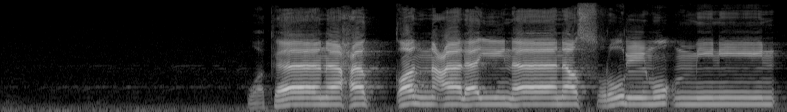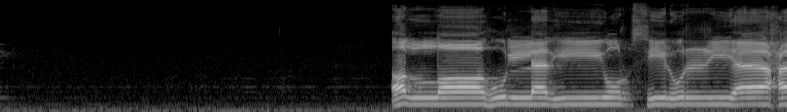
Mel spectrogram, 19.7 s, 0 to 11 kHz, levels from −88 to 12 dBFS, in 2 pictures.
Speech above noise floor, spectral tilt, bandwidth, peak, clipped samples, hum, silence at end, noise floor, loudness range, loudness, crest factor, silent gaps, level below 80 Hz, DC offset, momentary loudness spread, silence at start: 39 dB; -5 dB/octave; 10 kHz; -6 dBFS; under 0.1%; none; 0 s; -61 dBFS; 11 LU; -22 LUFS; 18 dB; none; -60 dBFS; under 0.1%; 12 LU; 3.1 s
